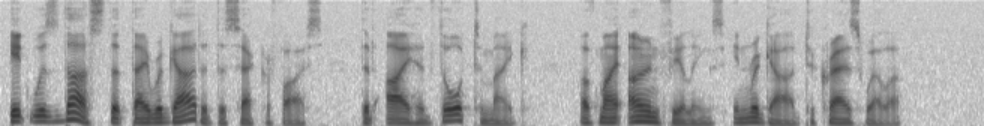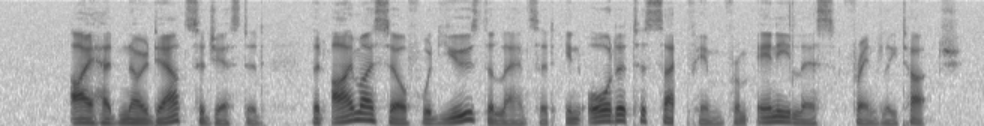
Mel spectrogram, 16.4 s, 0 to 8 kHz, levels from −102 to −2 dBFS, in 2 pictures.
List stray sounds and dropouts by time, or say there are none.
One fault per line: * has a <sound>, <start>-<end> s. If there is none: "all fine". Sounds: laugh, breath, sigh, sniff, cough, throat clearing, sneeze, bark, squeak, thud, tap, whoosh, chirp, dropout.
* has a dropout, 13.8-13.9 s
